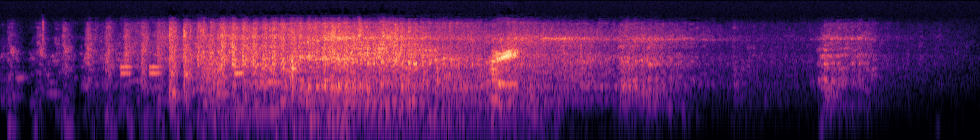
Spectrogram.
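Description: An embroidery machine stitching an order runs with a fast mechanical clatter that builds and hums steadily for several seconds, then slows and stops, followed by a couple of short whirring bursts, with talk over parts of it.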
